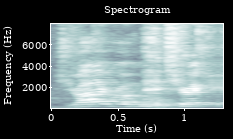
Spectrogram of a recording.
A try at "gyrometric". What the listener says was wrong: Gyro, not dryro.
